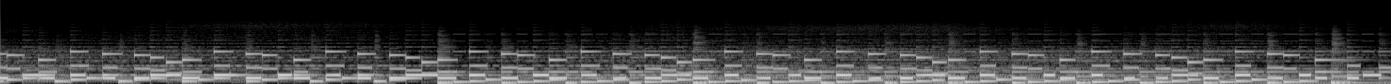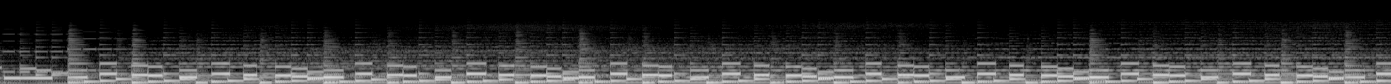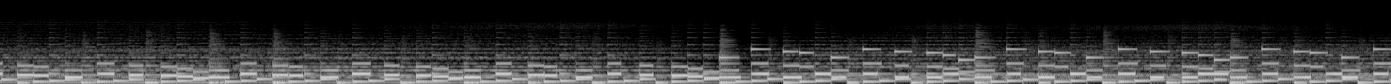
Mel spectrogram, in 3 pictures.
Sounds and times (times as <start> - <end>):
Music: 0.0 - 41.7.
